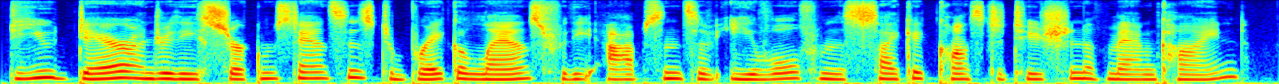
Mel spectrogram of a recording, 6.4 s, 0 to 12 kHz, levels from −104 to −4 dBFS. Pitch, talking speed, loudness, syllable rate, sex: 220 Hz, 195 wpm, -18 LUFS, 5.7 syllables/s, female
